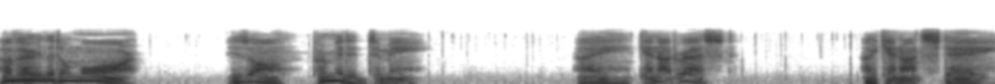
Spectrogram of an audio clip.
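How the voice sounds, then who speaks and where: A man voicing the wailing, chained ghost of an old miser, with a high quavering voice that rises to cries. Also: gravelly, heavily acted. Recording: dull lo-fi recording with faint hiss.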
